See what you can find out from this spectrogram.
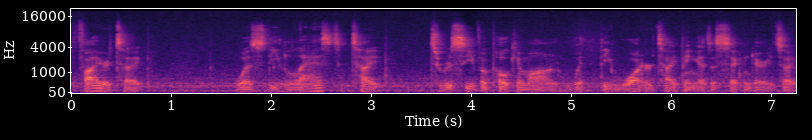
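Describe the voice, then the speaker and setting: A man with a very deep, low voice speaks softly at a fairly slow pace, his pitch varying in an ordinary way over noticeable background noise. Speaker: ASMR creator. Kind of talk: ASMR ramble. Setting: lo-fi home recording in a bedroom. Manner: soft-spoken, casual.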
